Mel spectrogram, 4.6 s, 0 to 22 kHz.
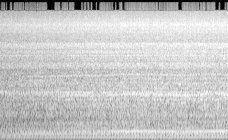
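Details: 2001 Pontiac Bonneville V6 with check engine light and misfire complaint, on a 42-degree day: idles smoothly with an even, steady hum, no chugging or skipped beats, firing on all cylinders.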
